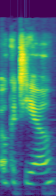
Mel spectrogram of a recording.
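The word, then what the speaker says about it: ocotillo: do you pronounce it i've mostly heard it been said like okatio it's a plant it's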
